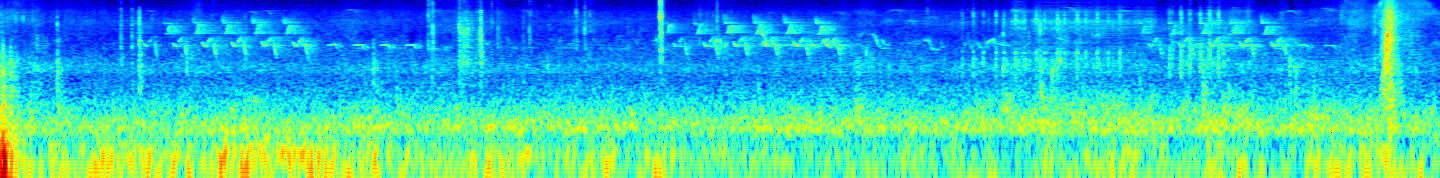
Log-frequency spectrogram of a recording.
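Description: A songbird singing three phrases, each a quick run of repeated high chirps, over steady low outdoor background noise. One sharp click stands out near the end.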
